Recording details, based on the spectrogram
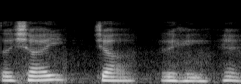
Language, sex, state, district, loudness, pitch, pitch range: Hindi, female, Bihar, Gaya, -16 LUFS, 185 Hz, 170-190 Hz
